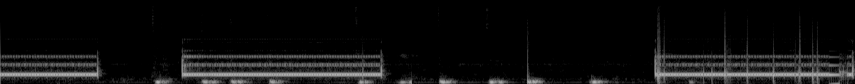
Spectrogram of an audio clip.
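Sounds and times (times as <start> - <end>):
electronic phone ring tone on the line: 0.0 - 1.0, 1.8 - 3.9, 6.6 - 8.5
soft low thumps: 1.5 - 2.9, 3.5 - 6.2.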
